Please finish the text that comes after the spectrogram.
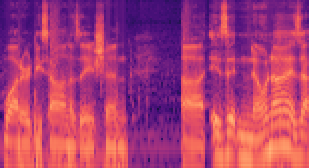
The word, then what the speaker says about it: NoNa: you're doing with water desalinization uh is it Nona is that how you pronounce it yes yes so it's some it's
